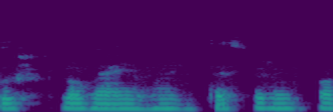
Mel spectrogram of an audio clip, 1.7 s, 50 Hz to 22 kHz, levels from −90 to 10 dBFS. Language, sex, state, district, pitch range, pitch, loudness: Hindi, male, Chhattisgarh, Korba, 140-150 Hz, 145 Hz, -40 LUFS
